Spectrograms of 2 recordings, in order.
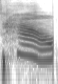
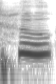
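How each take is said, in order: First: The name rhymes with 'cow'. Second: The name rhymes with 'too'. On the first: The speaker calls it wrong. "I don't think it's How" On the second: The speaker calls it right. "I think it's Who"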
